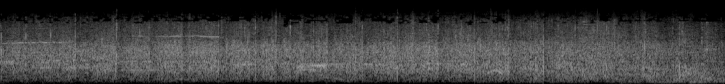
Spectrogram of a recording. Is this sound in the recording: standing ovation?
yes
